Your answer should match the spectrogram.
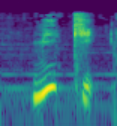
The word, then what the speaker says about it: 御神酒: まして、はい、そちらでね、沖縄に行かれた方はね、聞いたことがあるかもしれないんですけど、向こうのね、琉球の、古代から受け継がれてる、発酵飲料で、ミキっていう飲み物があるんですね。 – ミキ？ – はい。これは、お米から作られる御神酒です。神様のお酒と書いて御神酒です、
